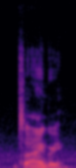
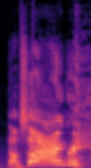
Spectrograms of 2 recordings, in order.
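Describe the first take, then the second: First: Much softer, deflated admission; quiet defeated. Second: Much higher, louder angry outburst; angry shout. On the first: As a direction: mumble it as if all anger is spent. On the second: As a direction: blast it out in full fury. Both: Real, not acted.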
